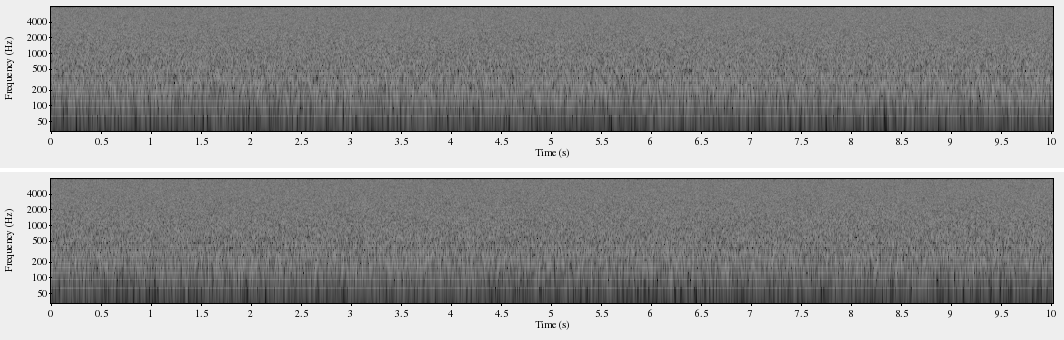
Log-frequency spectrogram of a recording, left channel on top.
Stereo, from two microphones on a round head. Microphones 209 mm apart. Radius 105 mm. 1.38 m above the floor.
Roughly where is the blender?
No blender in this recording.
